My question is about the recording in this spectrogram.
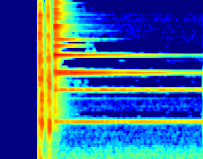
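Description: Subscribe-button sound effect: a quick double mouse click about half a second in, then a bright bell ding that rings out and slowly fades.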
